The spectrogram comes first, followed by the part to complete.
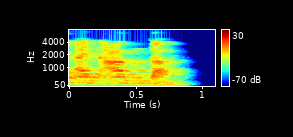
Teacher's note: Nun huruf tawassut. Dia sifat pertengahan. Dia ada rokhawah, ada syiddah. An'am. Dia ada mengalir suara, dia ada menahan suara.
